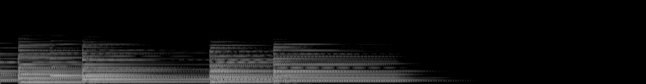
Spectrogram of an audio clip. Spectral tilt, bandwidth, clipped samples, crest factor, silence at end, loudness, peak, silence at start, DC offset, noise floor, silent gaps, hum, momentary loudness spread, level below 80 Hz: -8.5 dB/octave; 4.1 kHz; under 0.1%; 16 dB; 2.25 s; -32 LUFS; -18 dBFS; 0 s; under 0.1%; under -90 dBFS; none; none; 13 LU; -64 dBFS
